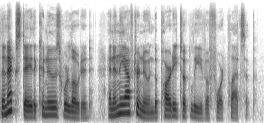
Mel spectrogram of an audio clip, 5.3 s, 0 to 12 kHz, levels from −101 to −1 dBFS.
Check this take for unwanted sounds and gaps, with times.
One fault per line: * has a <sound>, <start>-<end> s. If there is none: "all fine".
all fine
